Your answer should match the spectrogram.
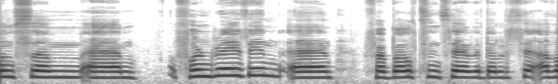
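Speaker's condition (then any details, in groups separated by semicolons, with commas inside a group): Quadriplegic cerebral palsy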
